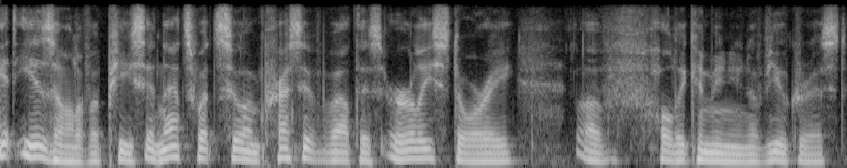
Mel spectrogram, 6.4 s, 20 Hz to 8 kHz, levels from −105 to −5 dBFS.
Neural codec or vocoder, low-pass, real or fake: none; 7.2 kHz; real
